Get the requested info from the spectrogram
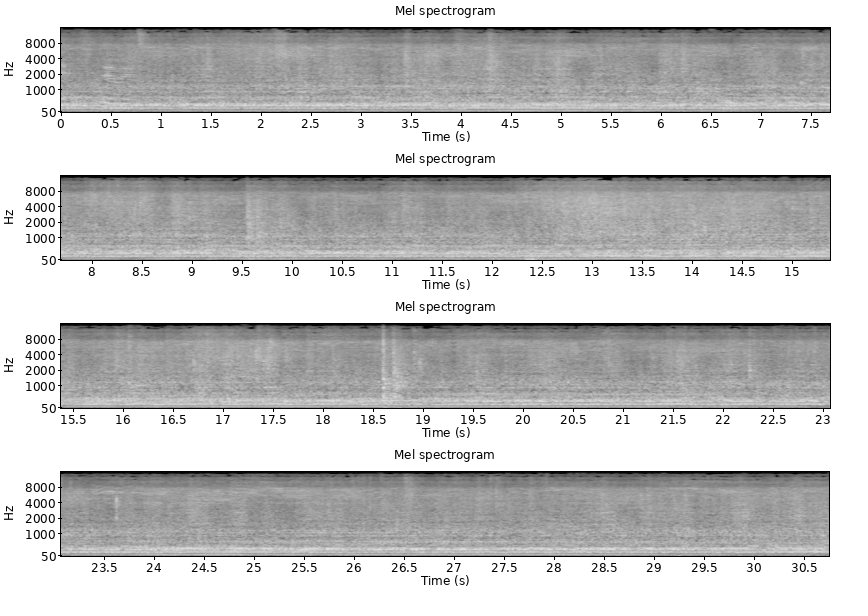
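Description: Electric spiral dough mixer running steadily, its motor humming loud and even while the hook kneads a large batch of sourdough bread dough in the steel bowl.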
